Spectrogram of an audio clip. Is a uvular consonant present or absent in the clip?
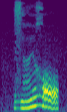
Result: present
